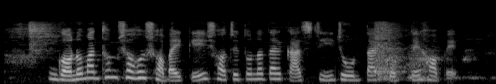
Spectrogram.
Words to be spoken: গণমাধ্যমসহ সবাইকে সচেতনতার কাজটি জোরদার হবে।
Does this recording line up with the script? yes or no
no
